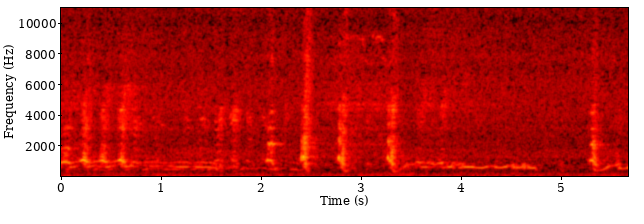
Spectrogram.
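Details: Local red foxes in family disagreement: soft, wavering whining calls and sharp clicking bursts alternate, the whines trembling and dipping in pitch, set against a constant low hum.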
